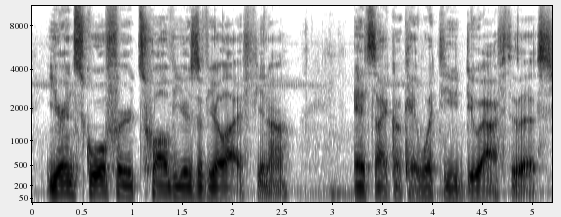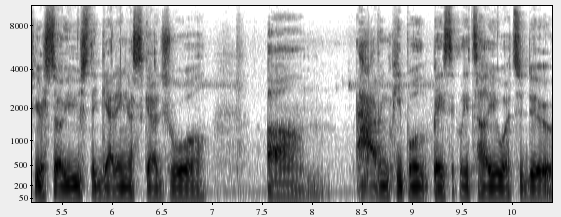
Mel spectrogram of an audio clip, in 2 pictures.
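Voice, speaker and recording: Noticeable background noise accompanies this recording. A man with a very deep, low pitch talks at a moderate pace. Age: 20s. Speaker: high-ticket sales closer. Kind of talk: interview. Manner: casual, filler-heavy.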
